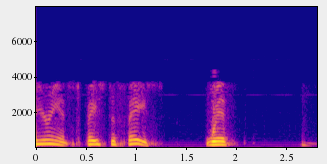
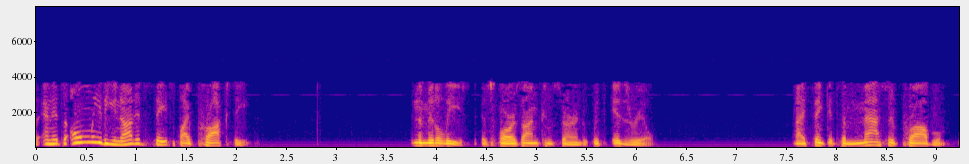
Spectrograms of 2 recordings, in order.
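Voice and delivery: normal talking voice

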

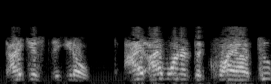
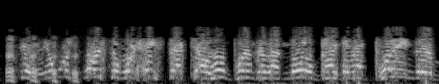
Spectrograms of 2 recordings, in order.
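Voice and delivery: ordinary talk, nothing marked

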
